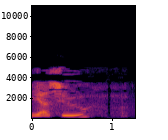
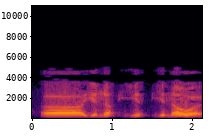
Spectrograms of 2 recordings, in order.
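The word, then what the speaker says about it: Ynoa: Got some nice innings out of a kid they called up named Yasu. Am I pronouncing that correctly? The guy that they pitched in relief? Yeah. Yanoa is his name.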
